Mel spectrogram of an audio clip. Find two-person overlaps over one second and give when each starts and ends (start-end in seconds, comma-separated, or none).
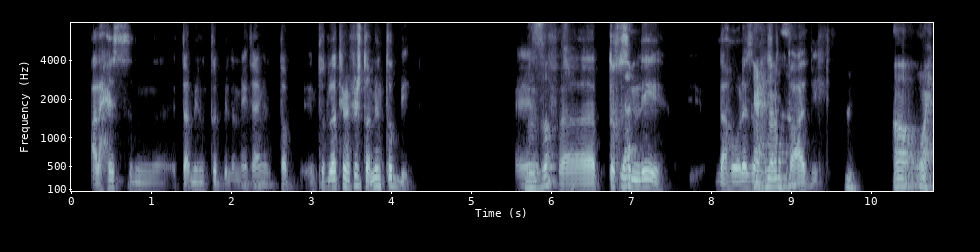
none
